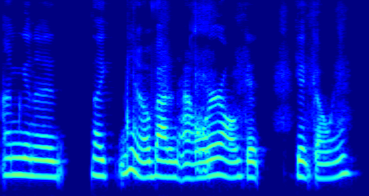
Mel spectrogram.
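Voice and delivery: ordinary delivery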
